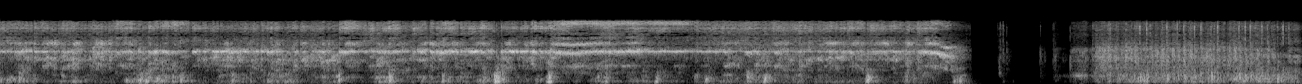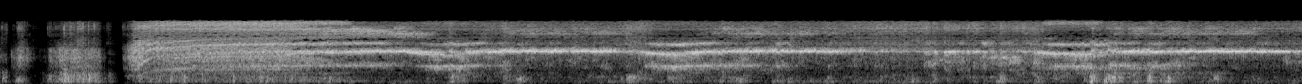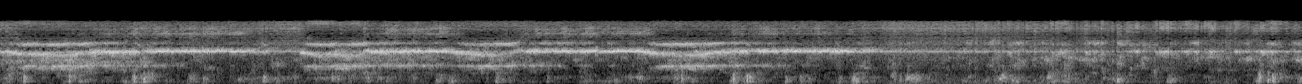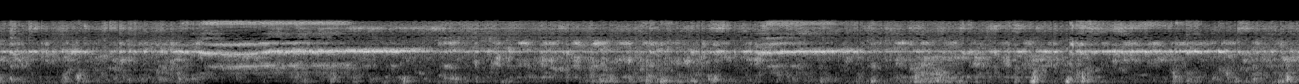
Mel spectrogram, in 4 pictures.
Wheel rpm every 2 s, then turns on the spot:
230, 230, 230, 230, 200, 20, 20, 120, 220, 230, 230, 230, 230, 220, 230, 230, 220, 230, 230, 230, 230, 230, 230, 230, 240, 230.
10-14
